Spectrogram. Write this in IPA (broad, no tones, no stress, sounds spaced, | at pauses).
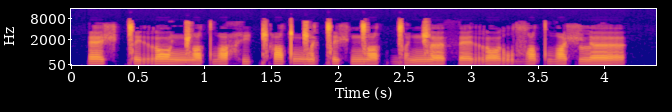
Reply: ɛ ʃ ǀ ɪ r ɔ ŋ͡ǁ ɔ tˤ ðˤ ɛ h i ǁʰ i tˤ ŋ͡ǁ ə ǀ ɪ ʃ ŋ͡ǀ ə tˤ ɡ͡ǀ ɪ ŋ͡ǁ ɜ θ ɛ r ɔ r zˤ ə tˤ ðˤ ʌ ʃ l ɜ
